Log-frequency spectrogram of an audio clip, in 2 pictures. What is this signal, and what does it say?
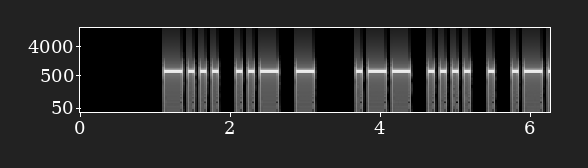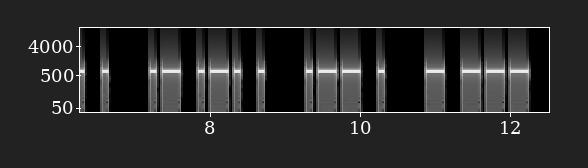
Morse code, heard as a keyed tone, about 15 wpm, 700 Hz. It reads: BUT WHERE ARE WE TO
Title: Sentences from Top 200 Words 15wpm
